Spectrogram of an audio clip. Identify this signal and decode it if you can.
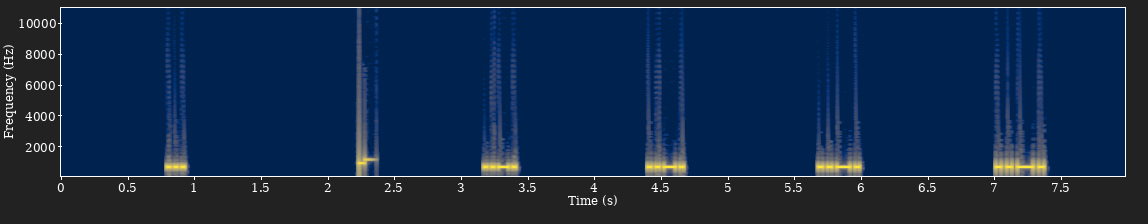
Morse code, heard as a keyed tone, about 36 wpm, spaced as for 8 wpm, 700 Hz. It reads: S FFFF
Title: Speed-Racing Single Letters 30wpm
